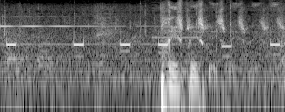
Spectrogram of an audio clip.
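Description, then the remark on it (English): A series of short electronic telephone keypad beeps, evenly spaced as a phone number is dialed, with a steady faint tone underneath; partway through, a person starts talking over the beeps, and the call then rings through to the Massacre Radio voicemail, a radio station. “Oh, it's ringing.”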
